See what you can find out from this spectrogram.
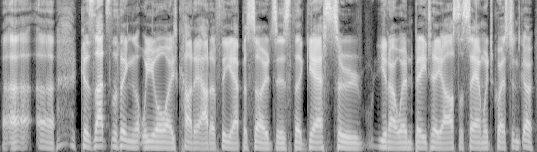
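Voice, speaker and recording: A man's voice: fairly low pitch, fairly even intonation, a little fast, dry recording, clean studio sound. A man hosting a casual review podcast, chatting in a jokey way and often chuckling. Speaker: podcast host.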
